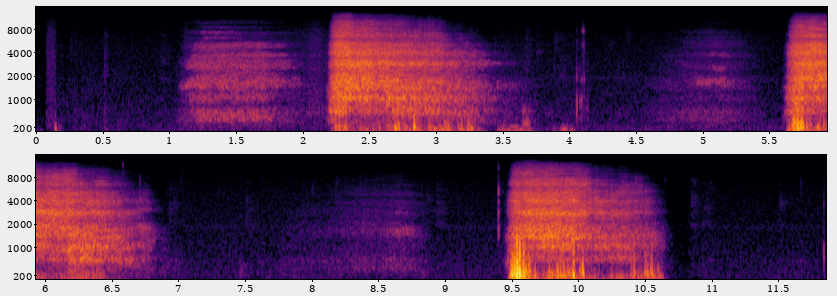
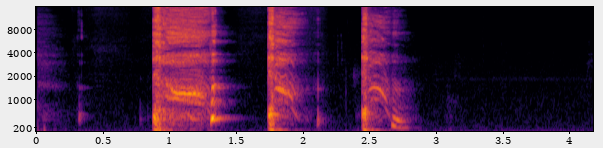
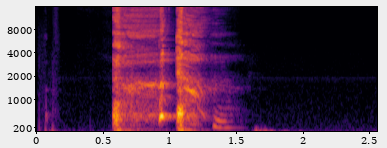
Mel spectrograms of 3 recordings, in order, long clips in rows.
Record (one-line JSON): {"exhalation_length": "11.9 s", "exhalation_amplitude": 28692, "exhalation_signal_mean_std_ratio": 0.29, "three_cough_length": "4.2 s", "three_cough_amplitude": 7857, "three_cough_signal_mean_std_ratio": 0.36, "cough_length": "2.6 s", "cough_amplitude": 12123, "cough_signal_mean_std_ratio": 0.3, "survey_phase": "alpha (2021-03-01 to 2021-08-12)", "age": "18-44", "gender": "Female", "wearing_mask": "No", "symptom_fever_high_temperature": true, "symptom_headache": true, "symptom_change_to_sense_of_smell_or_taste": true, "symptom_loss_of_taste": true, "smoker_status": "Never smoked", "respiratory_condition_asthma": false, "respiratory_condition_other": false, "recruitment_source": "Test and Trace", "submission_delay": "2 days", "covid_test_result": "Positive", "covid_test_method": "RT-qPCR", "covid_ct_value": 19.3, "covid_ct_gene": "ORF1ab gene", "covid_ct_mean": 19.6, "covid_viral_load": "380000 copies/ml", "covid_viral_load_category": "Low viral load (10K-1M copies/ml)"}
